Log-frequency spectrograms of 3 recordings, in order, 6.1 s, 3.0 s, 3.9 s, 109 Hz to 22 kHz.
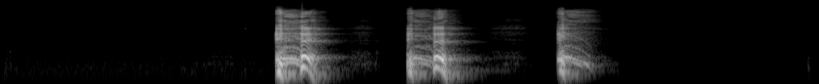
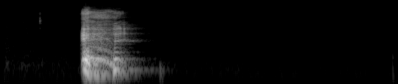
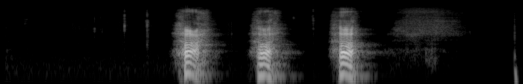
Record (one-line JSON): {"three_cough_length": "6.1 s", "three_cough_amplitude": 29280, "three_cough_signal_mean_std_ratio": 0.24, "cough_length": "3.0 s", "cough_amplitude": 28766, "cough_signal_mean_std_ratio": 0.19, "exhalation_length": "3.9 s", "exhalation_amplitude": 29119, "exhalation_signal_mean_std_ratio": 0.24, "survey_phase": "beta (2021-08-13 to 2022-03-07)", "age": "65+", "gender": "Male", "wearing_mask": "No", "symptom_runny_or_blocked_nose": true, "symptom_sore_throat": true, "symptom_onset": "4 days", "smoker_status": "Never smoked", "respiratory_condition_asthma": false, "respiratory_condition_other": false, "recruitment_source": "Test and Trace", "submission_delay": "3 days", "covid_test_result": "Positive", "covid_test_method": "LAMP"}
